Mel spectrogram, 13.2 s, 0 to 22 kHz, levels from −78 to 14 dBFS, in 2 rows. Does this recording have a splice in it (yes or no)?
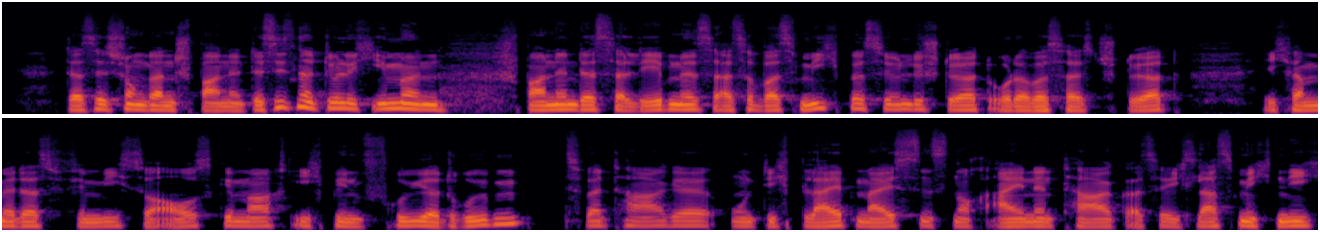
yes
